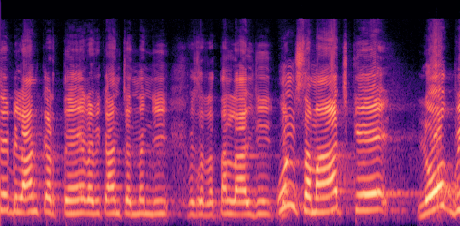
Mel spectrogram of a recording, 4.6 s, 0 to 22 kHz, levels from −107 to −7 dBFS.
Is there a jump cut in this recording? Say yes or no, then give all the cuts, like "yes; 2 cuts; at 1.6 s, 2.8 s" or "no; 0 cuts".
yes; 2 cuts; at 1.8 s, 2.7 s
